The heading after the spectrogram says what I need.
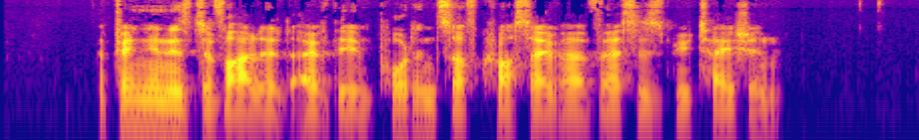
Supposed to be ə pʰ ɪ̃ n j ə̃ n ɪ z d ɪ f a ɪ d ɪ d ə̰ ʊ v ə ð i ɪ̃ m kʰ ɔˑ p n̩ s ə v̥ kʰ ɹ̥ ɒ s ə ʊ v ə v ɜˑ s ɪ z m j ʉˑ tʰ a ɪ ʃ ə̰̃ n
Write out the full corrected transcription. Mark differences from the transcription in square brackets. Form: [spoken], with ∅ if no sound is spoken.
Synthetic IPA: ə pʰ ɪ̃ n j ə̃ n ɪ z d ɪ [v] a ɪ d ɪ d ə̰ ʊ v ə ð i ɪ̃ m [pʰ] ɔˑ [ʔ] n̩ s ə v̥ kʰ ɹ̥ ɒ s ə ʊ v ə v ɜˑ s ɪ z m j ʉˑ tʰ [e] ɪ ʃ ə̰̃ n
